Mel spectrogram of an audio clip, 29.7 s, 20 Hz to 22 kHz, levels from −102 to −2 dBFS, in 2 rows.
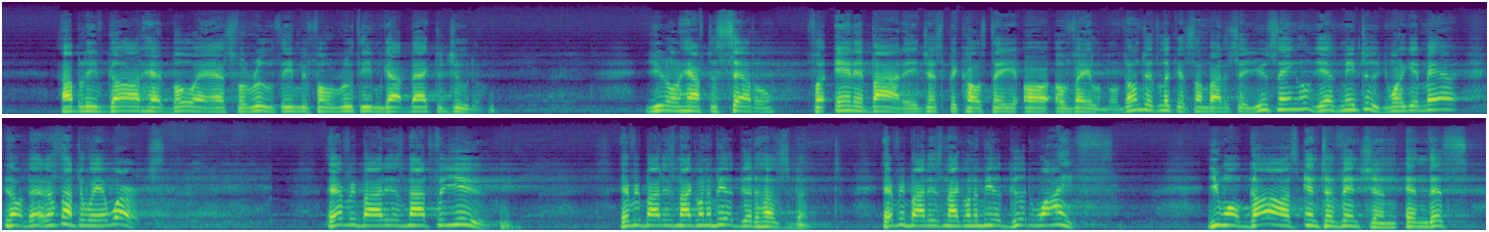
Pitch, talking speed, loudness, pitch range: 160 Hz, 160 wpm, -20 LUFS, 135-190 Hz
